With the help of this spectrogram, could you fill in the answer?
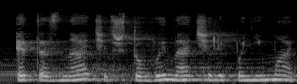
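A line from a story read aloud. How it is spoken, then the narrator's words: Plain. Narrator (Russian): сказал Гурджиев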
